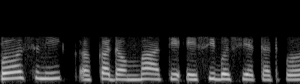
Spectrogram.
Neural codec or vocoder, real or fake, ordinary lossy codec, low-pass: none; real; none; 3.6 kHz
